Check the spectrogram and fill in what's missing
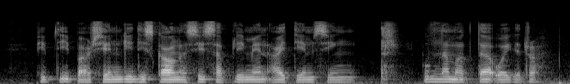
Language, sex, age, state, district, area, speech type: Manipuri, male, 18-30, Manipur, Bishnupur, rural, read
